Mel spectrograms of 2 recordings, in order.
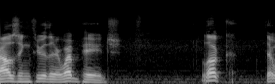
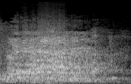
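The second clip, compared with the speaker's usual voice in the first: squeaky laughing voice; 9 dB louder, much slower than usual. Pretend.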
